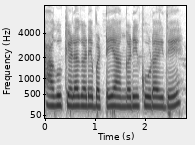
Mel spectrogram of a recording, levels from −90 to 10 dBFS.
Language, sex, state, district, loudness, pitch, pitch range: Kannada, female, Karnataka, Bangalore, -13 LUFS, 220 Hz, 215-225 Hz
